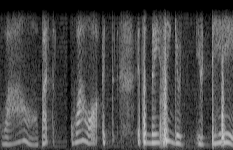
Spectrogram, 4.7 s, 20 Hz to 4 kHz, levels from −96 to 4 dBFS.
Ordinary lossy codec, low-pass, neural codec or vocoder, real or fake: none; 3.6 kHz; none; real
